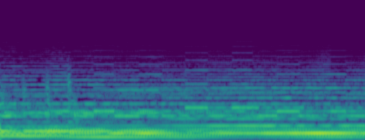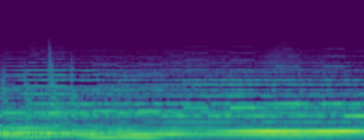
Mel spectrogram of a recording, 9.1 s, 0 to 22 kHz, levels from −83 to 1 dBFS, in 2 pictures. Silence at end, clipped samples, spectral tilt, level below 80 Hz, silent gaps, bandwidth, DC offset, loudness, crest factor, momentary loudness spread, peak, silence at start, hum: 0 s; under 0.1%; -11 dB/octave; -42 dBFS; none; 4.1 kHz; under 0.1%; -19 LUFS; 12 dB; 8 LU; -6 dBFS; 0 s; none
